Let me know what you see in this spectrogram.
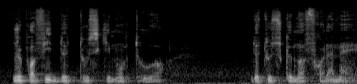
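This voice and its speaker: A man whispers. His pace is fairly slow. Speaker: voice-over narrator. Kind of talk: documentary narration.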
